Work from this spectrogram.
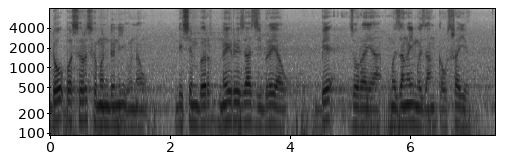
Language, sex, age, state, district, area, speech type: Bodo, male, 18-30, Assam, Chirang, urban, read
